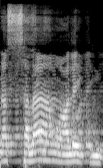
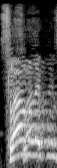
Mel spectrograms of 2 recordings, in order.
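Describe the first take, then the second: First: The greeting begins with the full 'as' syllable. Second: The greeting begins without the 'as' syllable. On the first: The speaker calls it right. "সালাম এমনি দিবেন" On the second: The speaker calls it wrong. "এগুলো বলবেন না"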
